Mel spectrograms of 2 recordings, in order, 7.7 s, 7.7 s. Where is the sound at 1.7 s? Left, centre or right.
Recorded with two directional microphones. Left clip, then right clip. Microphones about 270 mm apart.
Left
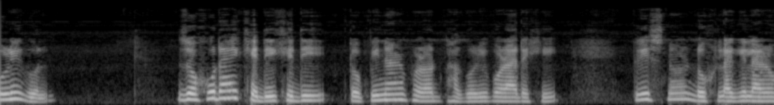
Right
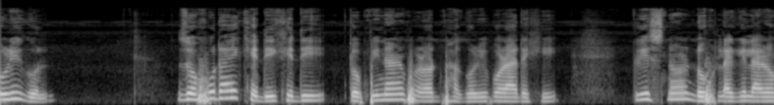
Right.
